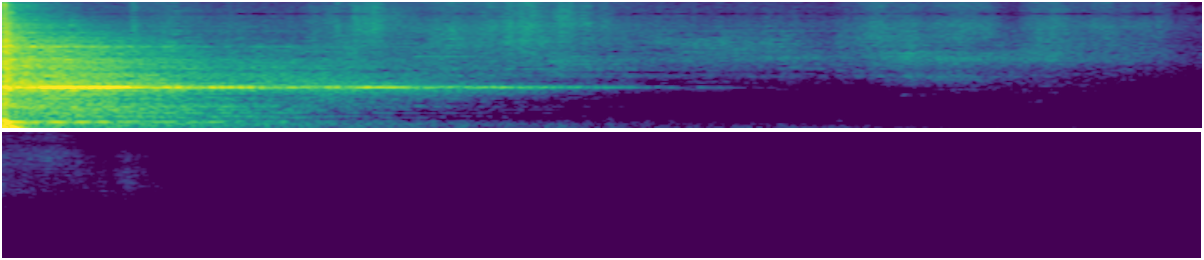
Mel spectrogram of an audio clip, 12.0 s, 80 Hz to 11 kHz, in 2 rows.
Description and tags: Slam Kick 1
Impact stinger in Logic Pro X. Layered drums (Kick, 808, Bodhran, some others), metallic pipe hits, Compression and effects processing.
Imaging, Stinger, Radio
